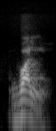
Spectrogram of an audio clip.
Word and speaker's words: veulent: This is pronounced as a ver, just ver, voulons, voulez, and this is val.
